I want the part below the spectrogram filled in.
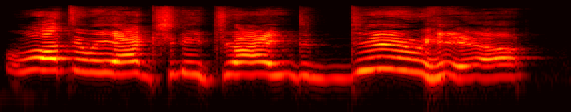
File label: battle chatter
